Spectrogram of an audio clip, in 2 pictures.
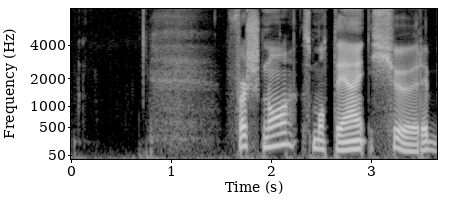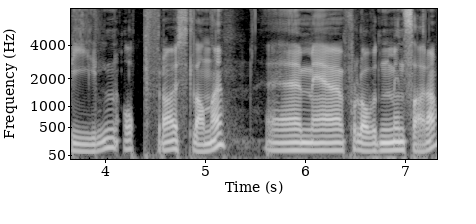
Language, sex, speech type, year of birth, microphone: Norwegian, male, spontaneous, 1988, Sennheiser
